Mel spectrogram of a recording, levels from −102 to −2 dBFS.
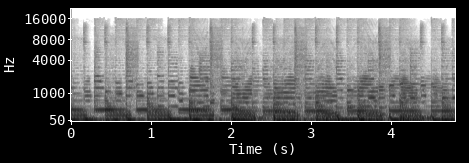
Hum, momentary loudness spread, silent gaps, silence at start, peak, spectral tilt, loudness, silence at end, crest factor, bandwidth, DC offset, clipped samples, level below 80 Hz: none; 3 LU; none; 0 s; -4 dBFS; -7.5 dB/octave; -20 LUFS; 0 s; 14 dB; 13 kHz; under 0.1%; under 0.1%; -20 dBFS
